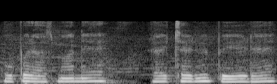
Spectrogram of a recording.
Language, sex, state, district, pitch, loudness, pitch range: Hindi, male, Himachal Pradesh, Shimla, 140 Hz, -16 LUFS, 135-145 Hz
